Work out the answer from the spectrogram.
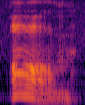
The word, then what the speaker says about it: arm: Repeat, arm. Arm. As you can see, the R is silent. We don't mention it.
